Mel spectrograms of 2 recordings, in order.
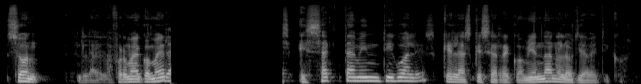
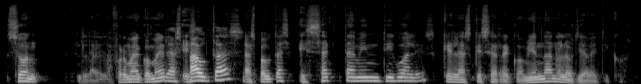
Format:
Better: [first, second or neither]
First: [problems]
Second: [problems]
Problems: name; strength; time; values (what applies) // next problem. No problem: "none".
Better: second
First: audio cutting out; at 1.5 s for 1 s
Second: none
